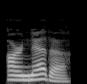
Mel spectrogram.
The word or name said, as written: Arnetta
